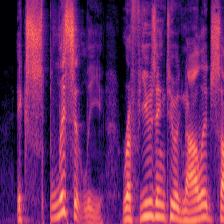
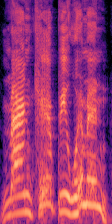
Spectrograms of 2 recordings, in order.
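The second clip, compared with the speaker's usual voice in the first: loud, high hammed-up scream; over-the-top imitation of shrieking outrage; mock screaming; 8 semitones higher, 5 dB louder than usual. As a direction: screech it in mockery of hysterical opponents. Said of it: "and start screaming".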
